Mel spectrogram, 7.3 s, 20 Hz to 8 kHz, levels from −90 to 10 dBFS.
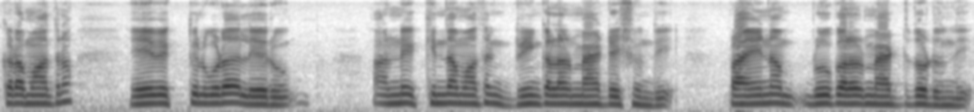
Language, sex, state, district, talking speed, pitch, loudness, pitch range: Telugu, male, Andhra Pradesh, Krishna, 165 wpm, 175 Hz, -18 LUFS, 165-180 Hz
